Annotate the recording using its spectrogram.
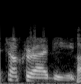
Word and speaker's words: Takoradi: You come from a place in western Ghana called, now you got to help me say this location correctly. It's Takoradi? – Yeah, Takoradi. Takoradi.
